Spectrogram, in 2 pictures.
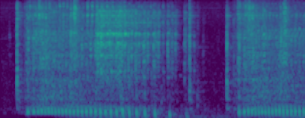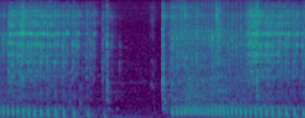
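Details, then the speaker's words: Used push mower, small single-cylinder engine, run with the air filter removed, smelling of gas: fires and runs flat-out in rough bursts, stumbling to a stop whenever the throttle comes back; runs only at full throttle. "Seems like it's only gonna run with full throttle."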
